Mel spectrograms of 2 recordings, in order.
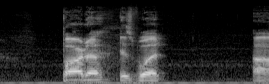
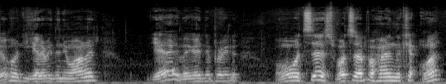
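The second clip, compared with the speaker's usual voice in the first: higher-pitched playful present-giving chatter; gift-giving scene; 7 semitones higher, faster than usual. Acted. Parent brings out a last present, playful high voice. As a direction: act out a teasing surprise reveal.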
